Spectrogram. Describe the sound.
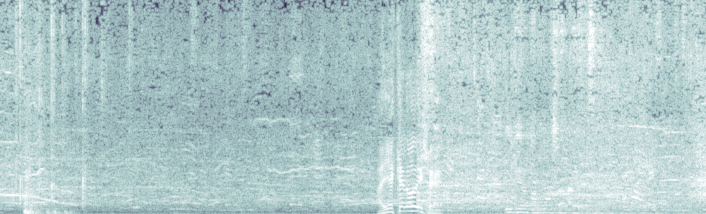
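A large concert crowd chants a singer's name in a loud, rhythmic roar that rises and falls, with a person speaking briefly over the noise.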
